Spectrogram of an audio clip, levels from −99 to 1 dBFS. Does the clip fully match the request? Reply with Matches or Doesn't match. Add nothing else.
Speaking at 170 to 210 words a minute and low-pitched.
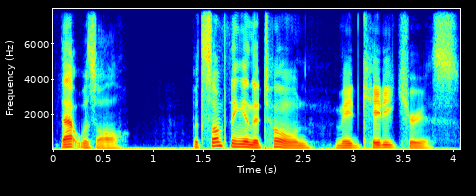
Doesn't match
